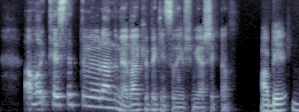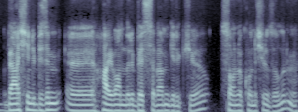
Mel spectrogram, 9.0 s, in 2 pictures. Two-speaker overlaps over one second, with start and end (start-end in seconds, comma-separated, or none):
none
